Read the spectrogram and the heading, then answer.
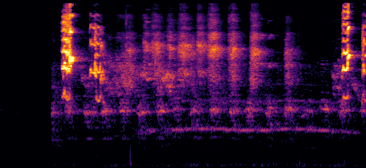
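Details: Lutino African lovebird calling: a burst of harsh, high chattering squawks at the start, then continuous buzzy chatter over a steady low hum, ending in a few sharp chirps.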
